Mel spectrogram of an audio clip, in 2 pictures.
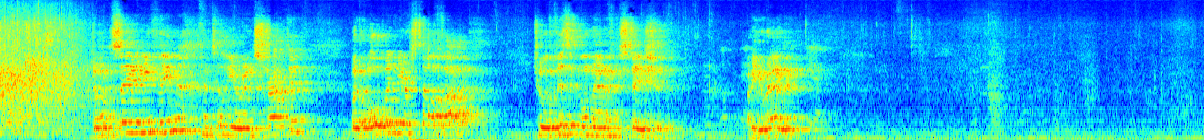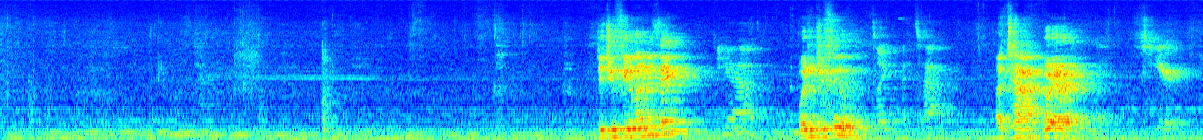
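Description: A man speaks dramatically through a microphone in a large echoing hall.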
